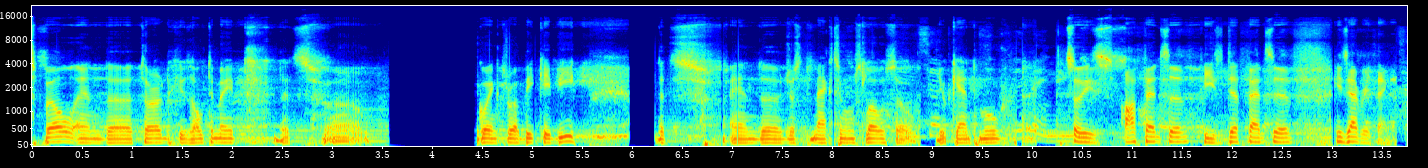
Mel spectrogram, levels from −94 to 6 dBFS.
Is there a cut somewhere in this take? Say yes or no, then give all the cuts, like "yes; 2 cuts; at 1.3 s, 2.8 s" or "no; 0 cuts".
yes; 1 cut; at 3.1 s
